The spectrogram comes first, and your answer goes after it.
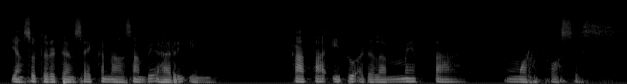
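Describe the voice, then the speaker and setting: A middle-aged man, preaching a lively storytelling sermon in a church hall, often tagging his sentences with "saudara, ya" and acting out the people he quotes. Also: mid-range voice. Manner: animated storytelling, many "saudara, ya" asides, acts out quoted dialogue. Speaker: pastor.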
